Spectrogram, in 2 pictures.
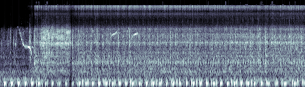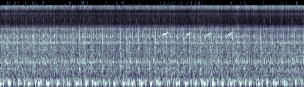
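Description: The engine starts and settles into a steady idle with an even beat and no rattle or tapping from the top end.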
